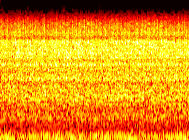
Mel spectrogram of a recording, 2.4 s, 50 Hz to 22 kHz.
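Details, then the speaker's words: V8 idling after a Rochester 2G carburetor rebuild and lowering the idle slightly: deep, steady, even rumble with no knocks, ticks or stumbles; normal idle. "all right this thing is running like a charm right now"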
